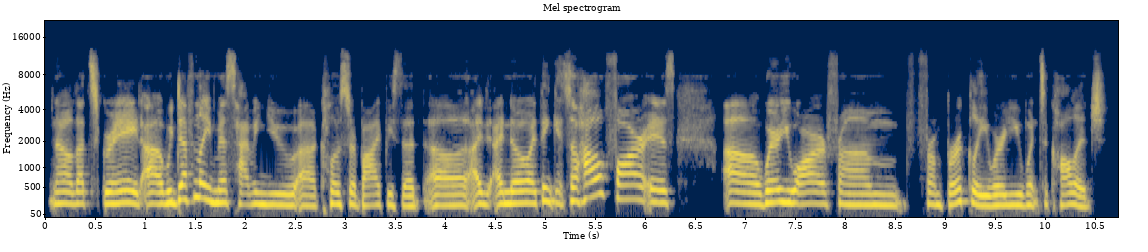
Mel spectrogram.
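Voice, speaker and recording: A woman's voice: mid-range voice, moderate pace, no room sound, studio quality. A woman hosting a podcast interview over a call, friendly and chatty, with many fillers and restarts. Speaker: podcast host. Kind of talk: casual interview conversation.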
